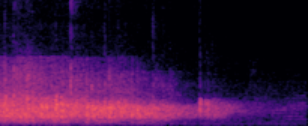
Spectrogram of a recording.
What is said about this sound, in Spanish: O tú le puedes dar un aplauso al Padre en este día.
